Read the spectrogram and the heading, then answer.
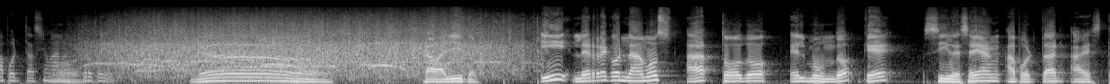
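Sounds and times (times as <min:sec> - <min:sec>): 
speech: 0:00.0 - 0:03.0, 0:04.2 - 0:11.0
crowd applause sound effect: 0:00.6 - 0:05.6
rising-and-falling voiced ohh: 0:01.8 - 0:04.8.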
